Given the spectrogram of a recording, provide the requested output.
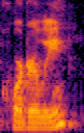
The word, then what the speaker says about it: quarterly: So the QU sound, those are actually a K and a W sound, qua. And then the AR actually says or in quarter and quarterly. And so again, for my or diphthong, it's not really an O and an or, but a fast combination of moving from the O position to the position, or. So I would build from the or, quar, or, war, quar.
